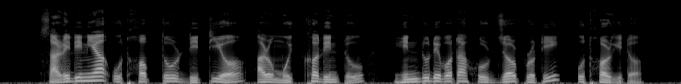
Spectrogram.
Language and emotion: Assamese, neutral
